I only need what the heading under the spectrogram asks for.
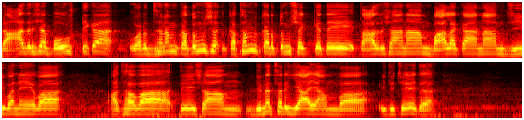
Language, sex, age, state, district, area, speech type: Sanskrit, male, 18-30, Karnataka, Chitradurga, rural, spontaneous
